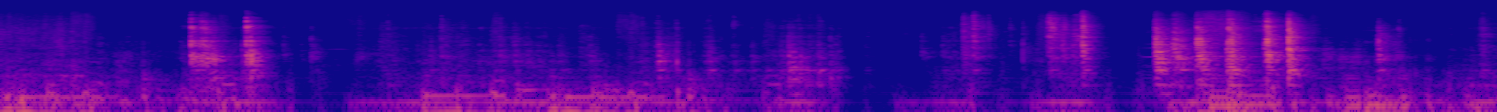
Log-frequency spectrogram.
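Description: Metal and glass knocks and clicks from working on an open oven door: a screwdriver turning in the screws that hold the door's inner glass panel, with the glass and door frame rattling, in short clusters around two seconds in and again near the end.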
